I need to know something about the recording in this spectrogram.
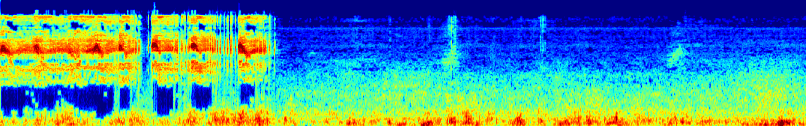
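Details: Cicada's harsh, high scream for under four seconds, then stopping abruptly, leaving low rustling background noise and faint distant sounds.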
